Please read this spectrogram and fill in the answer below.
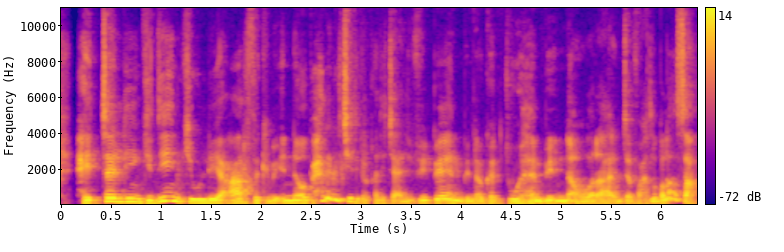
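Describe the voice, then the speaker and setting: A man speaks very fast with a Moroccan accent at a fairly high pitch. His intonation is lively and his tone dark and mellow. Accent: Moroccan Arabic with French code-switching. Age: young. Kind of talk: casual podcast conversation.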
